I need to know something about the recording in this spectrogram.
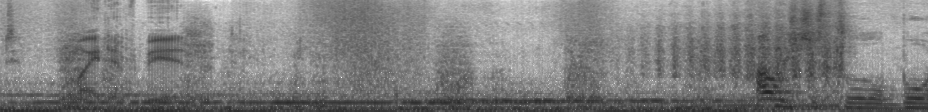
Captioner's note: creature grunting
